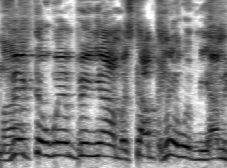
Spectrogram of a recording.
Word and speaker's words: Wembanyama: I can't pronounce his last name. Wembanyama. Wembanyama? Wembanyama. Well, that's close. His name Victor Wembanyama.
